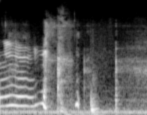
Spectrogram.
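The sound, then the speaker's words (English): A cat gives one drawn-out, tonal meow that rises at the end, followed right away by a few seconds of indistinct talking over a low background hum. “That cat wasn't thrown on them or anything. It looks like the cat. Did you like the noise behind it?”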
